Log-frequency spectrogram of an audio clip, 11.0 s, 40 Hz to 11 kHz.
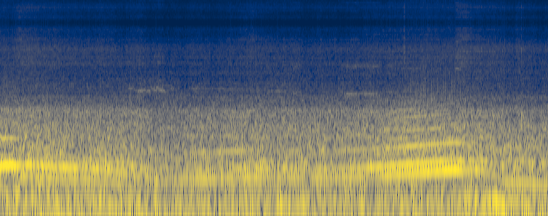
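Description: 2010 Subaru WRX's turbocharged flat-four engine on track, heard from inside the cabin. It pulls hard at first, eases off a second or two in through a corner, then rises again in pitch about seven or eight seconds in before backing off about nine seconds in.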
